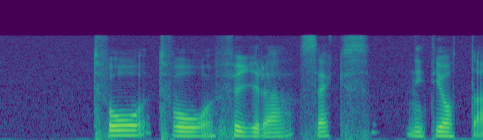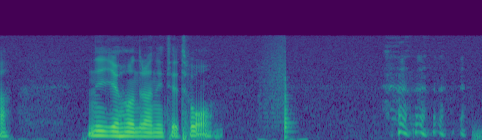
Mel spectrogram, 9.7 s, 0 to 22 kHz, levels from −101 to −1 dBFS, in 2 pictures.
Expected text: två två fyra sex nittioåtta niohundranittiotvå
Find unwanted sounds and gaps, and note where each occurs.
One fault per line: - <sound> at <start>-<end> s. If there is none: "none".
- thud at 7.4-7.9 s
- laugh at 8.6-9.5 s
